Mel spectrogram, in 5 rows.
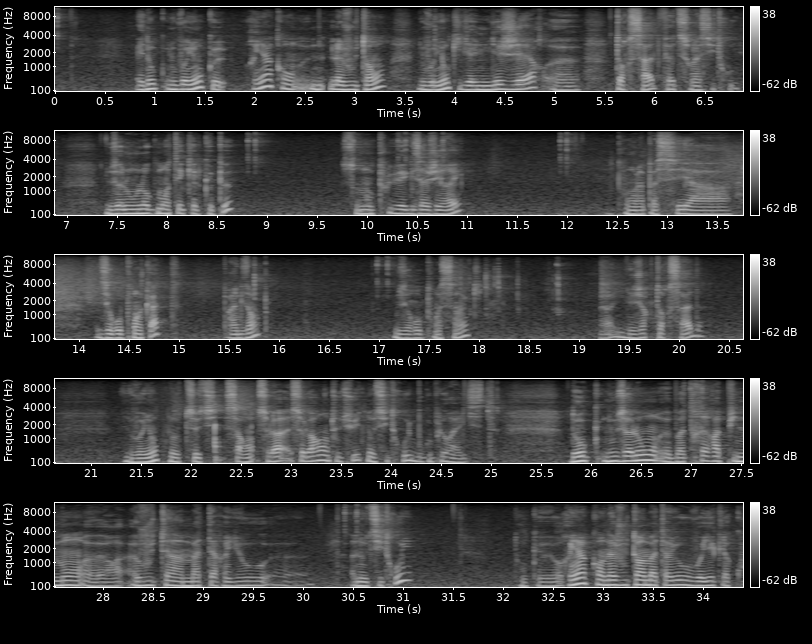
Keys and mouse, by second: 5.6-7.3 middle drag, 8.1-10.0 middle drag, 11.9-18.8 drag, 20.2-22.4 drag, 23.4-25.2 middle drag, 30.5-32.0 drag, 34.0-34.4 drag.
